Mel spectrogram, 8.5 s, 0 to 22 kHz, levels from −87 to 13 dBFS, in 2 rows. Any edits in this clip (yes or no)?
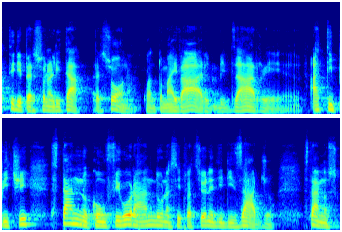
yes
